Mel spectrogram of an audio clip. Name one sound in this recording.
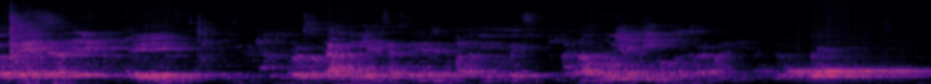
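A man speaks calmly into a microphone over loudspeakers in an echoing hall.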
